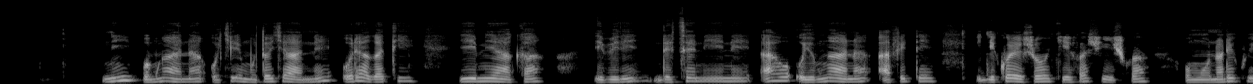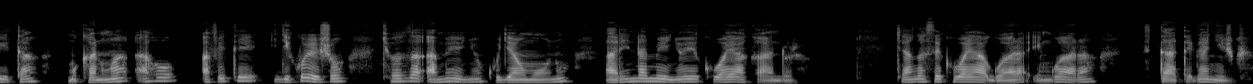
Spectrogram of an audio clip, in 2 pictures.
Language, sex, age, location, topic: Kinyarwanda, male, 18-24, Kigali, health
